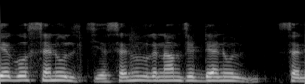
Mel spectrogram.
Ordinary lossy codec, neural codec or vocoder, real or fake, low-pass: none; none; real; 7.2 kHz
